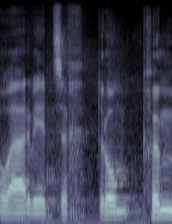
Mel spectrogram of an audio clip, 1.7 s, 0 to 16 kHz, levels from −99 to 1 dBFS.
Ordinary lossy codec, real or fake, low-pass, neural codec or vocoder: none; fake; 14.4 kHz; codec, 44.1 kHz, 7.8 kbps, DAC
